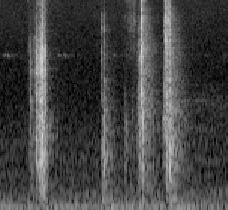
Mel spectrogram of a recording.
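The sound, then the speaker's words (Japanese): A key works the lock of a locked front door as someone arrives home: four sharp metallic clicks and rattles spread over about two seconds, with no voices. “あれ？鍵かかってる。誰もいないのかな。”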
